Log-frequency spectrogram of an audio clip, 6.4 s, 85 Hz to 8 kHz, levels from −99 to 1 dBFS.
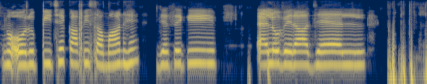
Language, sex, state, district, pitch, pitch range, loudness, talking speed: Hindi, female, Uttar Pradesh, Jyotiba Phule Nagar, 245 Hz, 240-260 Hz, -14 LUFS, 95 wpm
